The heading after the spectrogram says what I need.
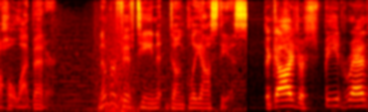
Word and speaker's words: Dunkleosteus: about prehistoric times the dunkley audience what was that pronunciation bro Dunkleosteus that's not that hard to pronounce it correctly not long had its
